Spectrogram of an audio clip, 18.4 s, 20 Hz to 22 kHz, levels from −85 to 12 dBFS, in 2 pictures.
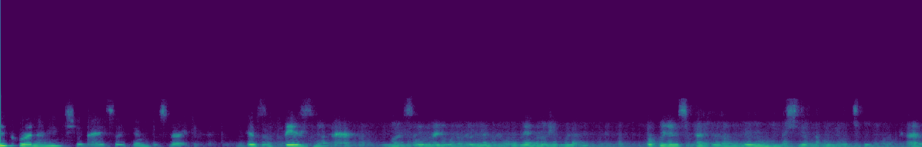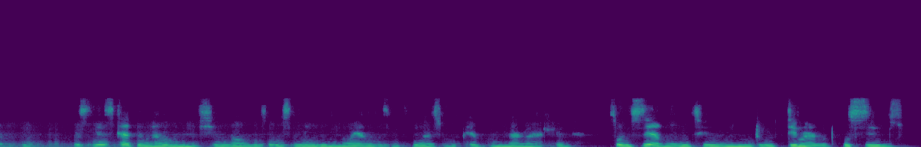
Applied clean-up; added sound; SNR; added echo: neural mask model DeepFilterNet 3.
